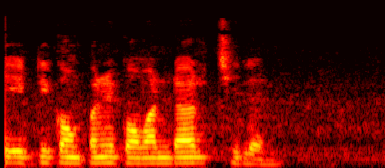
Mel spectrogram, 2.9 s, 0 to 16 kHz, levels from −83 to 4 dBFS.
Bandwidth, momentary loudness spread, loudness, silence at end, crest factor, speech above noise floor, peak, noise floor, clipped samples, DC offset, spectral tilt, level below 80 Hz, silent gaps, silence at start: 10.5 kHz; 12 LU; -23 LUFS; 0.8 s; 18 dB; 33 dB; -6 dBFS; -55 dBFS; under 0.1%; under 0.1%; -6.5 dB/octave; -60 dBFS; none; 0.05 s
